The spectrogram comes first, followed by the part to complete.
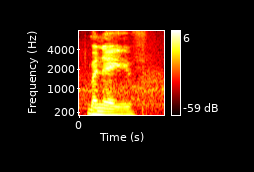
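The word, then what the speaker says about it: Minaeve: Oh, there's also Minave. She Minave, studies okay. beasts and things, as I understand. Goodbye. Farewell. Goodbye. Right, that's how you pronounce that name. Minave.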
